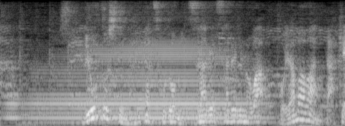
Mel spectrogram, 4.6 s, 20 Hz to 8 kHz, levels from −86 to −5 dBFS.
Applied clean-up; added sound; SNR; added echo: none; Wind instrument, woodwind instrument; 3 dB; reverberation time 0.8 s.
